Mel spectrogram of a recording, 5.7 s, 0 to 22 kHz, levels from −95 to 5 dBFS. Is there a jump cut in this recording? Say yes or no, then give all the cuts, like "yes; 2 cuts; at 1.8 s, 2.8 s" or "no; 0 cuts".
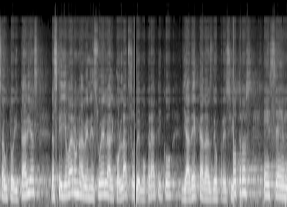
yes; 1 cut; at 4.7 s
